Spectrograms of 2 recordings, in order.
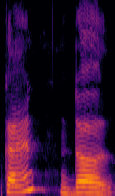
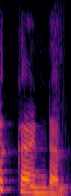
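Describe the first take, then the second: First: candle drawn out very slowly, "ke-en-dal"; slow repeat. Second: candle said clearly as "kendal"; model pronunciation. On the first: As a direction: stretch candle slowly so students hear each sound. (छात्रों के लिए candle बहुत धीरे) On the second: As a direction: say candle once, clearly, for the class. (Candle का साफ़ उच्चारण) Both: Shown as a demonstration. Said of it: "ऐनक मैं आपको से बोलना चाहती हूँ".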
